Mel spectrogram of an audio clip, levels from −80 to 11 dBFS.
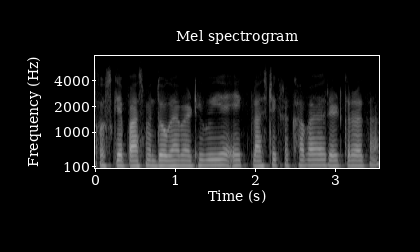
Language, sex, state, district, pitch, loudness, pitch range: Hindi, male, Bihar, Muzaffarpur, 135 Hz, -31 LUFS, 130-140 Hz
